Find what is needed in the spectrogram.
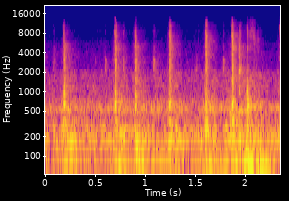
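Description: Faint, irregular taps and scratches of a pen stylus on a tablet surface while handwriting, a few light clicks over a near-silent background.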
